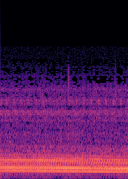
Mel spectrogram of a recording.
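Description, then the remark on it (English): A car engine hums steadily at a low, even pitch, fairly loud, as the car slows down, with no voices present. “I slowed the car as I planned all my moves.”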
